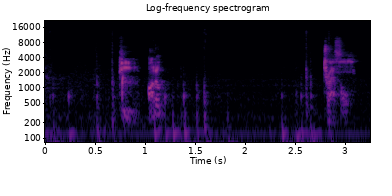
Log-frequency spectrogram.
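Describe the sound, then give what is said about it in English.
Typing on a non-mechanical tablet keyboard cover with clicky keys: a run of quick, clacky keystrokes in irregular bursts, with a brief pause before a final flurry, over a low steady hum. “Now, as you can tell, the keys are clicky-clackety, so it's not a mechanical keyboard, but it does have really good key travel.”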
